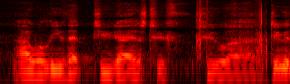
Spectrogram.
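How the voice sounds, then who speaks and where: A man with a very deep, low pitch speaks over noticeable background noise. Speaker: sound technician. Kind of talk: tutorial. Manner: halting.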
